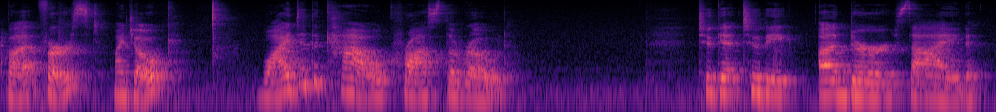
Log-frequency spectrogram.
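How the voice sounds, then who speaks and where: A woman's voice: medium pitch, drawn-out words, pauses often, a bit bright. A woman hosting a children's read-aloud, speaking in a chatty, informal way to young listeners. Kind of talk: children's book read-aloud with casual asides. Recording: echoey untreated room.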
